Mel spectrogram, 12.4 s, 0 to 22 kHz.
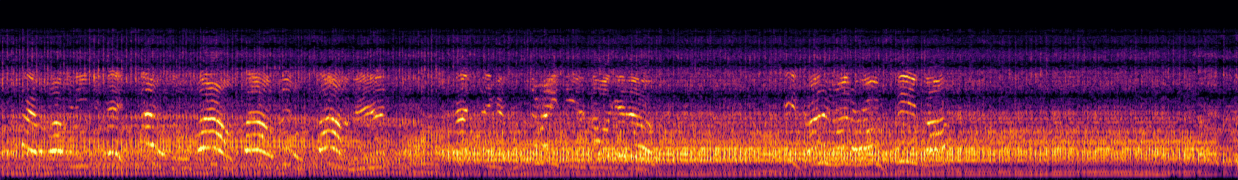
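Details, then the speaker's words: Frontier Mark 1 chainsaw (Husqvarna 35 variant), chain still tight, just started after a few pops and needing help to start: loud, buzzy two-stroke running steady at high speed with a crisp, even note; nothing wrong. "Nothing wrong with that, so that's awesome. That's a loud little saw. That is a loud little booger."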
